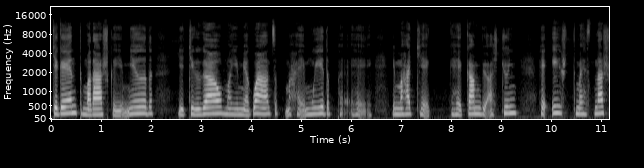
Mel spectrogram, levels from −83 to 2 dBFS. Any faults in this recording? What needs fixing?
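Nothing stood out on listening to the speech here, so there is nothing that needs fixing.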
